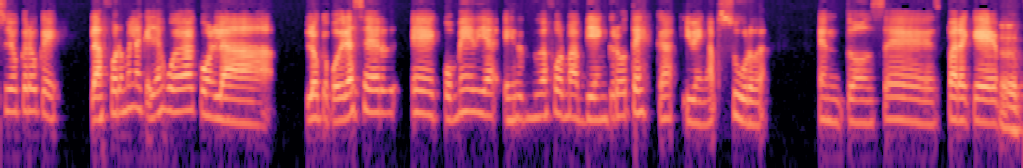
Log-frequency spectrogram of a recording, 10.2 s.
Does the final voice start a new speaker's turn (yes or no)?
yes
